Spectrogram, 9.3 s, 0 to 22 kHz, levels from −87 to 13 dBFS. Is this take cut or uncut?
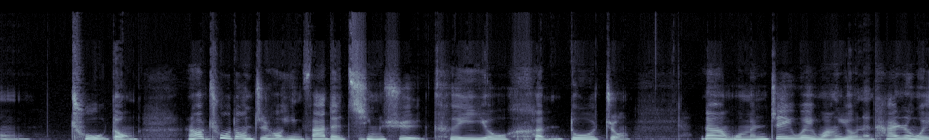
uncut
